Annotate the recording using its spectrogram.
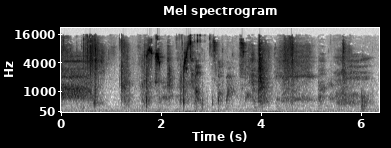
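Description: A woman's soft whispering and breathing, with a few small clicks.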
